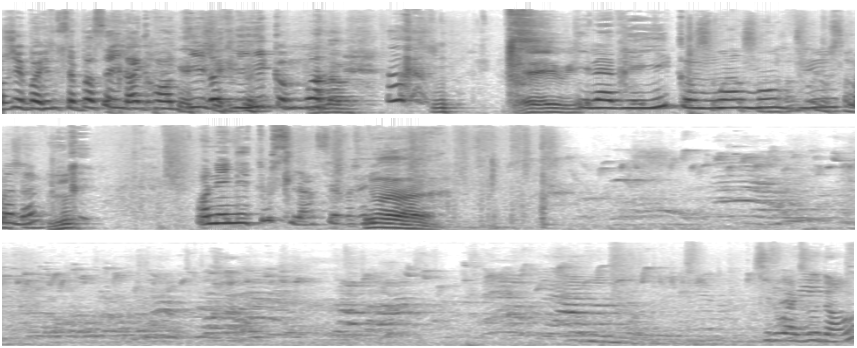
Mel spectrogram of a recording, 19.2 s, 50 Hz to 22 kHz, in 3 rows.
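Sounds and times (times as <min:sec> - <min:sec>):
speech: 0:00.0 - 0:09.8
laughter: 0:00.9 - 0:03.6, 0:06.4 - 0:07.2
bird singing overhead: 0:10.5 - 0:19.1.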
